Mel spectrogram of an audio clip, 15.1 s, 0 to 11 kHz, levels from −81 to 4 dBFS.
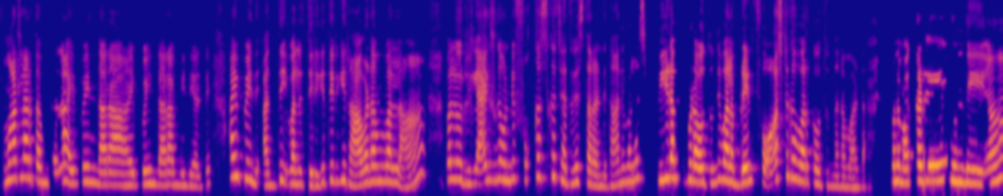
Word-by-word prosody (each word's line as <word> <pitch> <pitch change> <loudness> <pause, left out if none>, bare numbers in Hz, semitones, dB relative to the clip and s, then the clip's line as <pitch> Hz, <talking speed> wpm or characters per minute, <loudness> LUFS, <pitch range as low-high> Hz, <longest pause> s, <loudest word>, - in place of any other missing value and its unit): మాట్లాడతాం 310 -4 +1
గదా! 205 +6 -3
అయిపోయిందారా? 225 -3 -1 0.2
అయిపోయిందారా 210 0 -3
మీది? 195 -1 -8
అంటే, 175 +6 -14 0.4
"అయిపోయింది." 315 -9 -1
అది. 195 +8 -5
వాళ్ళు 220 -1 -2
తిరిగి, 200 +4 -4
తిరిగి 275 +1 -3
రావడం 240 +8 +2 0.2
వల్ల 245 -3 0 0.7
వాళ్ళు 295 0 0 0.2
రిలాక్స్‌గా 270 +6 0
ఉండి, 280 +2 -3
ఫోకస్‌గా 325 +5 -4
చదివేస్తారండి. 245 -2 -1 0.3
దానివల్ల 245 +8 -4
స్పీడ్ 310 0 +3
అప్ 315 0 0
గూడా 265 -3 +5
అవుతుంది. 240 +2 0
వాళ్ళ 270 -2 +8
బ్రైన్ 250 +3 +5
ఫాస్ట్‌గా 335 -3 +2
వర్క్ 255 -1 0
అవుతుందనమాట. 175 -5 -8 0.5
మనం 265 -1 +4
అక్కడే 265 +2 +5 0.3
ఉండి 240 -2 +2 0.3
ఆ! - - +4
250 Hz, 130 wpm, -24 LUFS, 215-275 Hz, 0.7 s, వాళ్ళ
